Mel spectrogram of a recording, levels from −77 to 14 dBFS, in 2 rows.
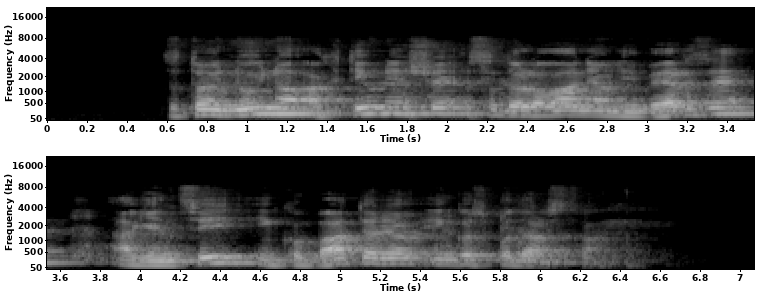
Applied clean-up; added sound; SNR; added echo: neural mask model Resemble Enhance denoiser.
